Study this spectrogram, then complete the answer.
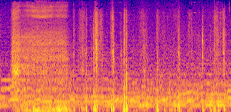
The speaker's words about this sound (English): And I've drawn my card, the Skull and the Crown.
